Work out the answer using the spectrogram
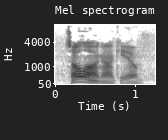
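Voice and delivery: casual, offhand. Corwin, walking away, says goodbye to Akio over his shoulder; offhanded tone. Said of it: "he said over his shoulder in an offhanded tone".

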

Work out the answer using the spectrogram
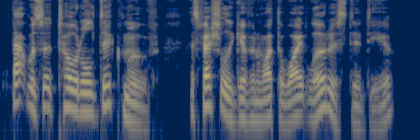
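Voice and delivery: ordinary delivery, nothing marked

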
